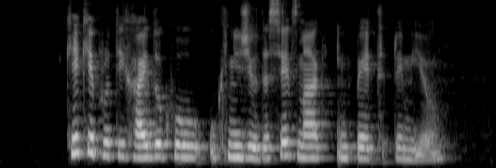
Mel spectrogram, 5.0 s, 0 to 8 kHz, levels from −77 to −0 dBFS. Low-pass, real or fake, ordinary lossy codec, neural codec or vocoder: none; real; none; none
